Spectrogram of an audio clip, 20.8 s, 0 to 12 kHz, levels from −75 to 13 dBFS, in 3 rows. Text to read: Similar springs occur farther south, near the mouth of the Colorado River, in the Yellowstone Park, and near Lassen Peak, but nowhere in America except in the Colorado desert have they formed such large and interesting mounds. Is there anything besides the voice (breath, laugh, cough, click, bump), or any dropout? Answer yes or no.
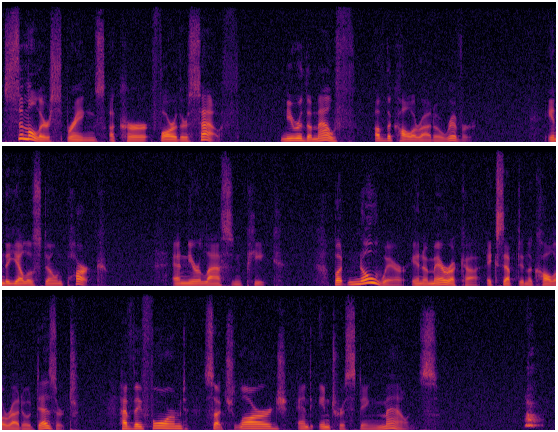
yes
